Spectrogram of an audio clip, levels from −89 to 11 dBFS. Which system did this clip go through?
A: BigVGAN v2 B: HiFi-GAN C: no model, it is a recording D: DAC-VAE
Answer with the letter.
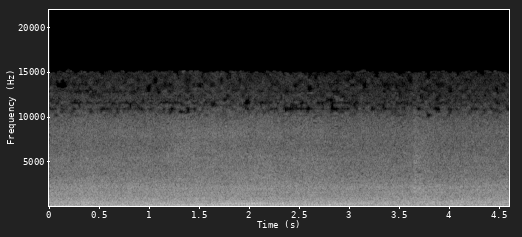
A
